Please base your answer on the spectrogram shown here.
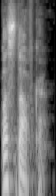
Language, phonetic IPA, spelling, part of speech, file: Russian, [pɐˈstafkə], поставка, noun, Ru-поставка.ogg
- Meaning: delivery, supply, shipping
